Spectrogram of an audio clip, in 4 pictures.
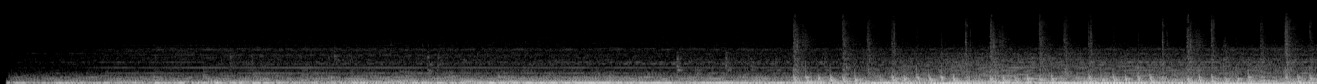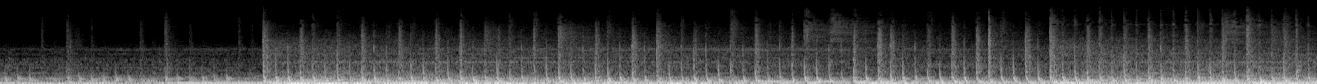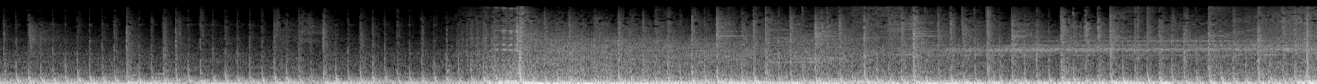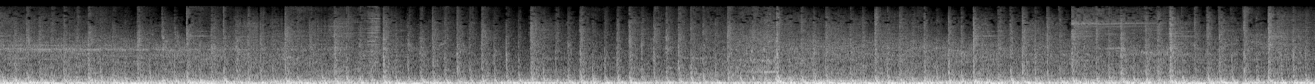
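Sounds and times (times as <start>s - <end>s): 
horror movie suspense background music: 0.1s - 52.6s.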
